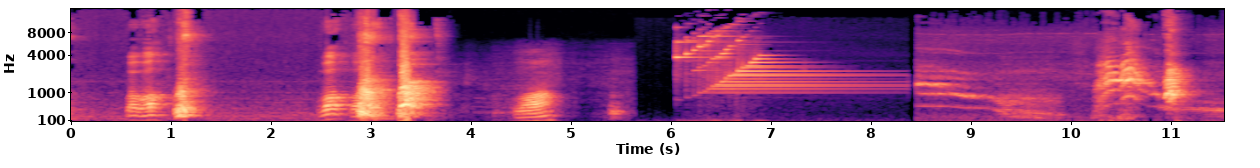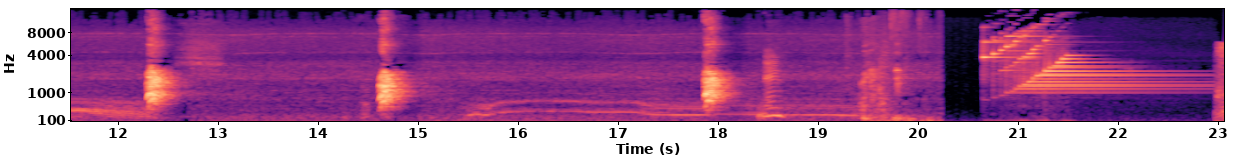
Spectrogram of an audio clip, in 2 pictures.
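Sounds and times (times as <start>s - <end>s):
small dog barking: 2.9s - 3.8s, 10.4s - 11.3s, 12.3s - 12.6s, 14.6s - 15.0s, 17.8s - 18.2s
bright rising chime: 6.0s - 8.4s, 20.6s - 23.0s
dog crying: 8.5s - 9.3s, 10.2s - 11.4s.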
